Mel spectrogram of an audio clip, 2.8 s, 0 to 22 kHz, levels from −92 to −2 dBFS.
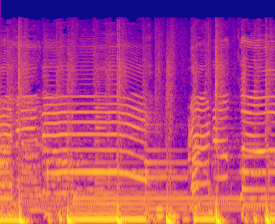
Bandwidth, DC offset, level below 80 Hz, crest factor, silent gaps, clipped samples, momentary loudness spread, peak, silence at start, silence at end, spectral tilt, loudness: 15 kHz; under 0.1%; -16 dBFS; 10 dB; none; under 0.1%; 4 LU; 0 dBFS; 0 s; 0 s; -5.5 dB/octave; -13 LUFS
